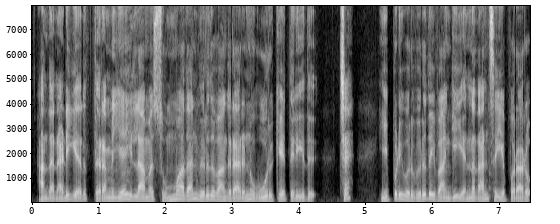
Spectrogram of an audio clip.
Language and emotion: Tamil, disgusted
